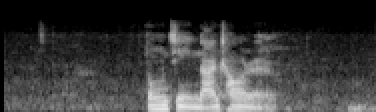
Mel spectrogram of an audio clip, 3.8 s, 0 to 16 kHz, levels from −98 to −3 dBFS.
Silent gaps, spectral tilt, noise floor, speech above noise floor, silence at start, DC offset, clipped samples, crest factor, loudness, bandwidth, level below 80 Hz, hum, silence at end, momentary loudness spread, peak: none; -8 dB/octave; -56 dBFS; 37 dB; 1.45 s; under 0.1%; under 0.1%; 18 dB; -21 LUFS; 7.2 kHz; -50 dBFS; none; 0 s; 22 LU; -4 dBFS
